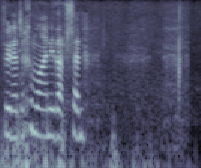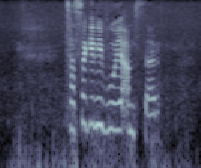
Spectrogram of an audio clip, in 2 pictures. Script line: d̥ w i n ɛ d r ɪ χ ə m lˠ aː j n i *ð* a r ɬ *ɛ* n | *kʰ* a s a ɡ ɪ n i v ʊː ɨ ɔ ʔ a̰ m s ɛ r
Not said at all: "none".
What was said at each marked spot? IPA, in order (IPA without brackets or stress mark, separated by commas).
ð, ɛ, tʰ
